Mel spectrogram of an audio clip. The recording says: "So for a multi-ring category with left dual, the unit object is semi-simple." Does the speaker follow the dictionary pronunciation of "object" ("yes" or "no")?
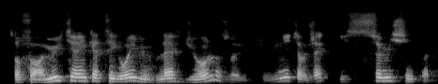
no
